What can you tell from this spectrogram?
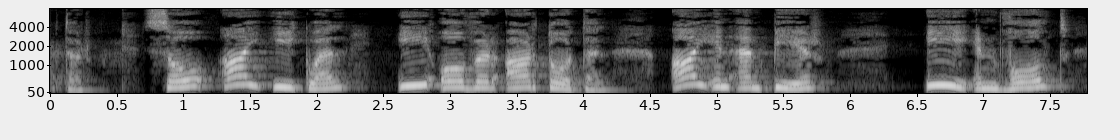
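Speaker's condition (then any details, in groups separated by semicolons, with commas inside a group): No condition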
